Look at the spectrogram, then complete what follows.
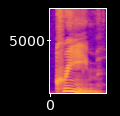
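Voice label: "cream", English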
